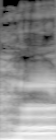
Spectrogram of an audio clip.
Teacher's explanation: কণ্ঠনালীর মধ্যখান হইতে হলকার মধ্যখান হইতে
